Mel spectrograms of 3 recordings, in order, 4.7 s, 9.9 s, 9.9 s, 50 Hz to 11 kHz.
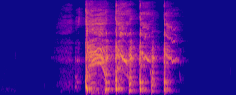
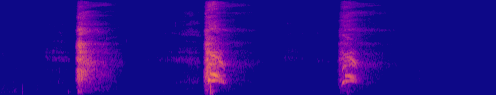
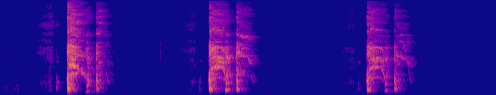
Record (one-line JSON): {"cough_length": "4.7 s", "cough_amplitude": 29204, "cough_signal_mean_std_ratio": 0.45, "exhalation_length": "9.9 s", "exhalation_amplitude": 18697, "exhalation_signal_mean_std_ratio": 0.26, "three_cough_length": "9.9 s", "three_cough_amplitude": 29076, "three_cough_signal_mean_std_ratio": 0.3, "survey_phase": "beta (2021-08-13 to 2022-03-07)", "age": "45-64", "gender": "Male", "wearing_mask": "No", "symptom_cough_any": true, "symptom_sore_throat": true, "smoker_status": "Ex-smoker", "respiratory_condition_asthma": false, "respiratory_condition_other": false, "recruitment_source": "Test and Trace", "submission_delay": "2 days", "covid_test_result": "Positive", "covid_test_method": "RT-qPCR", "covid_ct_value": 32.9, "covid_ct_gene": "ORF1ab gene"}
